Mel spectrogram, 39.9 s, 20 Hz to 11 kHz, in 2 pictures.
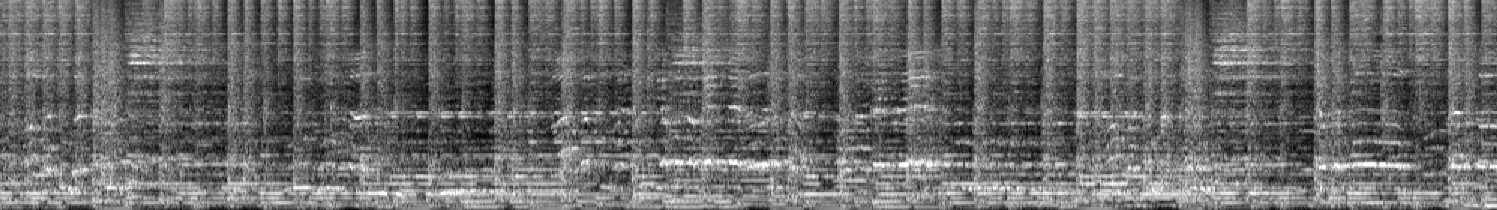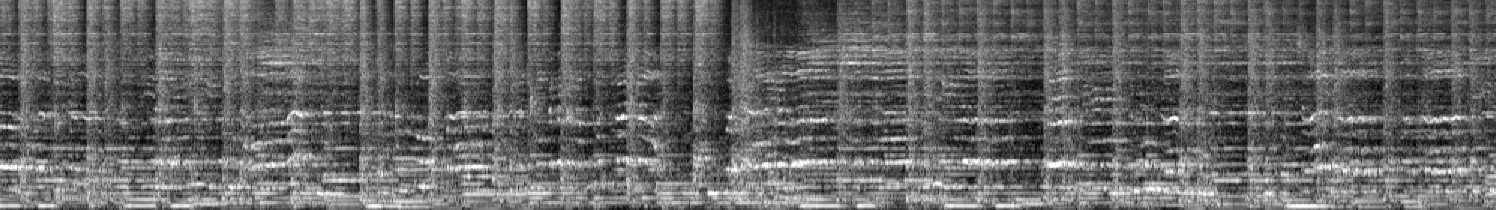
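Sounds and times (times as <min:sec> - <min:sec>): band with steady beat: 0:00.0 - 0:39.9
worship song singing: 0:00.0 - 0:39.9.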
